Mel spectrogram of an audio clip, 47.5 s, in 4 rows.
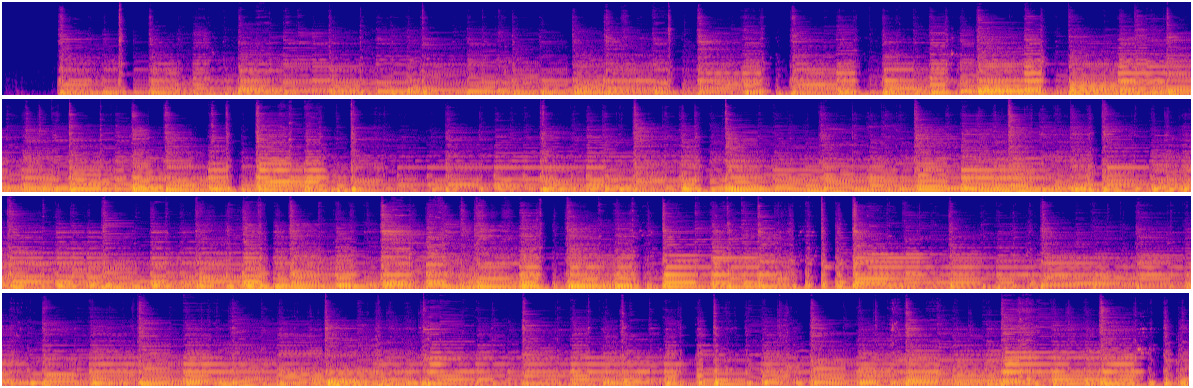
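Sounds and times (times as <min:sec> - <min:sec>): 
Lowden O50C guitar: 0:00.0 - 0:47.5.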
